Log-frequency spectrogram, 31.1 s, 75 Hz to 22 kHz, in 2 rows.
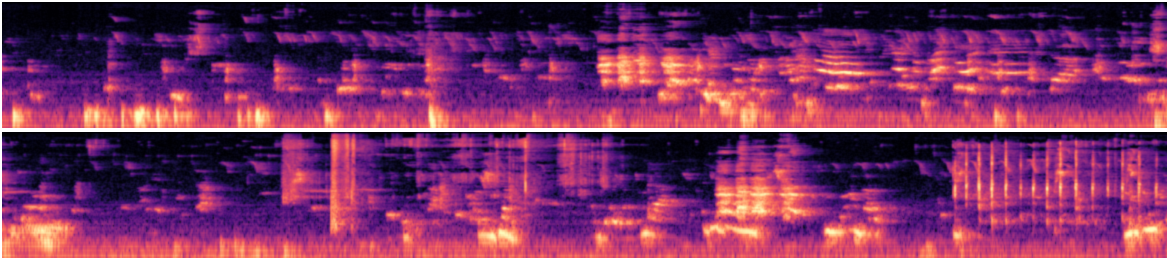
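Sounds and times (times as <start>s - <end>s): domestic birds clucking: 7.3s - 9.7s, 25.0s - 26.5s, 27.8s - 31.0s.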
